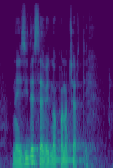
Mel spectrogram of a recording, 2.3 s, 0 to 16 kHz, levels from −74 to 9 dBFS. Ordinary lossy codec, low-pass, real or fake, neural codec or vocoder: none; 14.4 kHz; real; none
